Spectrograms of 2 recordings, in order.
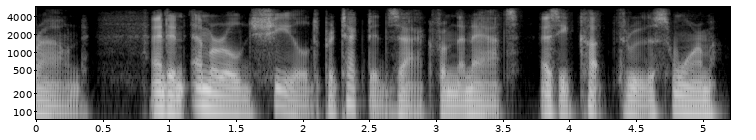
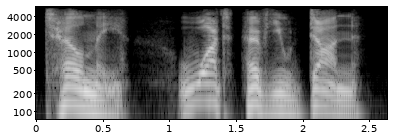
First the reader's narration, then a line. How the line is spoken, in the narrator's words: he roared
